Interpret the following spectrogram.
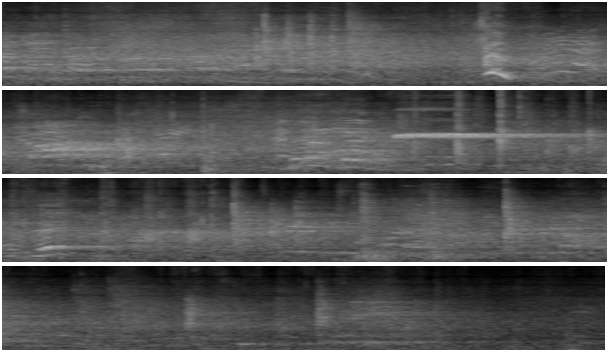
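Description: Ice hockey game sounds in a rink: spectators talking and calling out, and sharp knocks of sticks and puck. About seven and a half seconds in, a referee's whistle sounds once, briefly, stopping play.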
